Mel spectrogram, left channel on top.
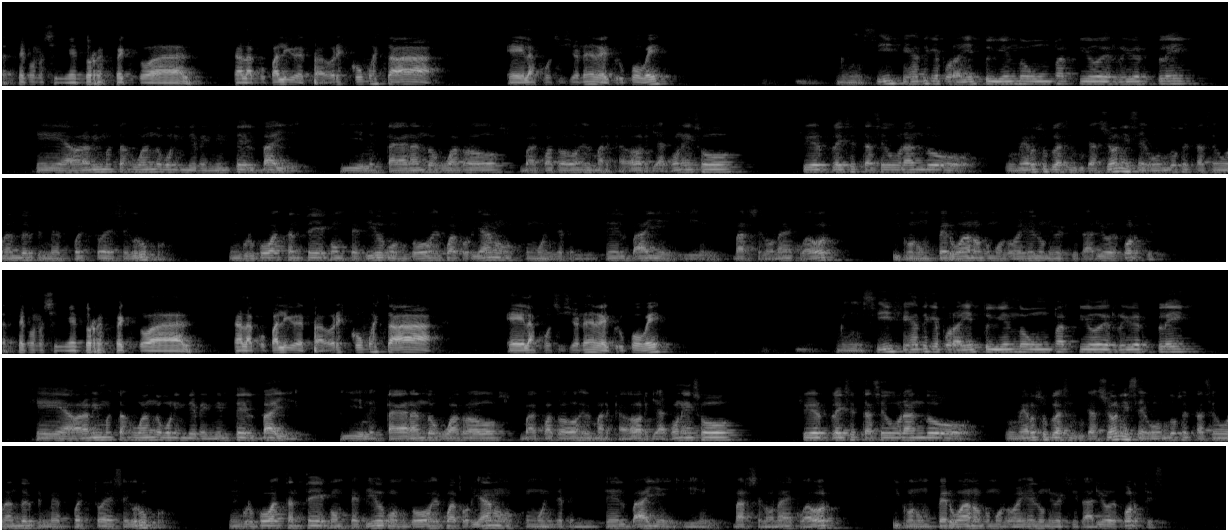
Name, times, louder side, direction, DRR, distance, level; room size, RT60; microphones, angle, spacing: voice 1, 0.0-1.9 2.3-4.3 5.0-6.6, right 3 dB, 30° right, 12 dB, 0.7 m, -30 dB
voice 2, 7.9-11.9 12.6-15.2 15.6-19.6 20.3-22.0 22.3-26.2 26.8-32.9 33.4-36.1, right 2 dB, 45° right, 8 dB, 1.3 m, -34 dB
17.0 x 13.0 x 2.9 m, 0.37 s
head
